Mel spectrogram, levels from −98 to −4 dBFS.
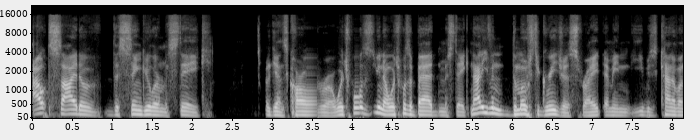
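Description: A burst of packet loss hits this speech clip twice. Consecutive packets failed to arrive in time, so the receiver extended the last sound it had and faded it out. From 3.43 to 3.58 s, about 120 ms of speech is replaced by that held, decaying fill. From 4.03 to 4.12 s, roughly 60 ms is lost just before "you know which was", and the speech resumes further on with that stretch missing.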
